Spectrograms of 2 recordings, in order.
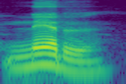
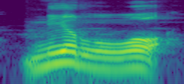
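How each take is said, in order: First: The vowel is an e sound. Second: The vowel is a clear i sound. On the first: The speaker calls it wrong. "jangan sampai ner" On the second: The speaker calls it right. "nirwo, jangan sampai ner"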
